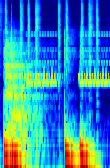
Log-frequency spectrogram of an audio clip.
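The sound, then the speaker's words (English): A secret gadget phone rings loudly in two electronic bursts, each a warbling tone with a bright steady pitch, separated by a brief break. “secret gadget phone.”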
